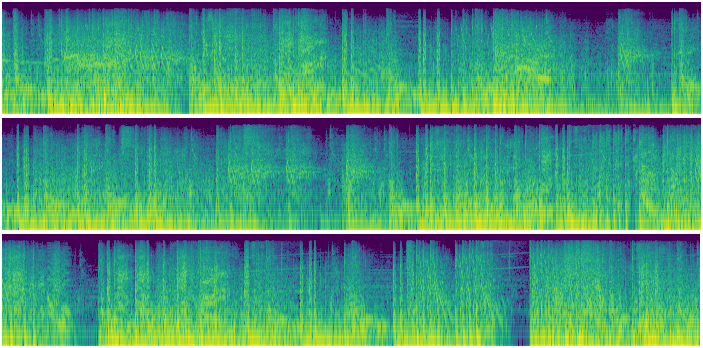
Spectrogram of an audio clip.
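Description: Rapid electronic gunfire crackles in a video game.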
